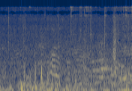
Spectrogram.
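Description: Background chatter of people talking, with a few short clicks and taps, over a steady low outdoor rumble.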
